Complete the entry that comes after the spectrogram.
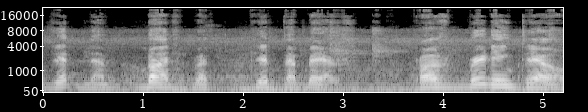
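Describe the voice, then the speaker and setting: Over music in the background, a man talks at a very slow pace with very wide pitch swings. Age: 80s+. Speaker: harness racing horseman. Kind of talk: interview answer.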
